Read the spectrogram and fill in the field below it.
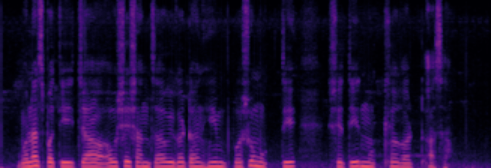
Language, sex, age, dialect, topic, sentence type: Marathi, male, 56-60, Southern Konkan, agriculture, statement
